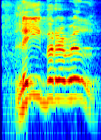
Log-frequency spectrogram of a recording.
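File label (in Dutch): "Liebere wil", Luik, Uit vrije wil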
